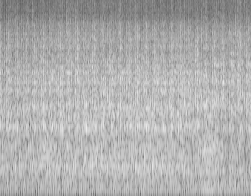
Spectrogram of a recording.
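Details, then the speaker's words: Toyota Avanza engine idling with a steady metallic knock about three times a second; noise reportedly gone once oil pressure rose; suspected failing crankshaft bearing, possibly camshaft or eccentric. "biasanya kan suara itu timbul dari Idul bearing yang mau pecah ya guys di bearing atau mungkin gaming sign atau sentrik nya"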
